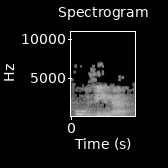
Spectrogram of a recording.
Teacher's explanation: хамза выходит из горла, из дальней части горла. Должны почувствовать напряжение.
